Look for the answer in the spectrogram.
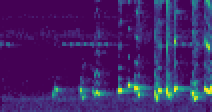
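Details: Sooty-headed bulbul song used as a lure to make silent bulbuls sing: starts with a few spaced chirps, then quickens into a dense burst of bright slurred whistled notes.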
